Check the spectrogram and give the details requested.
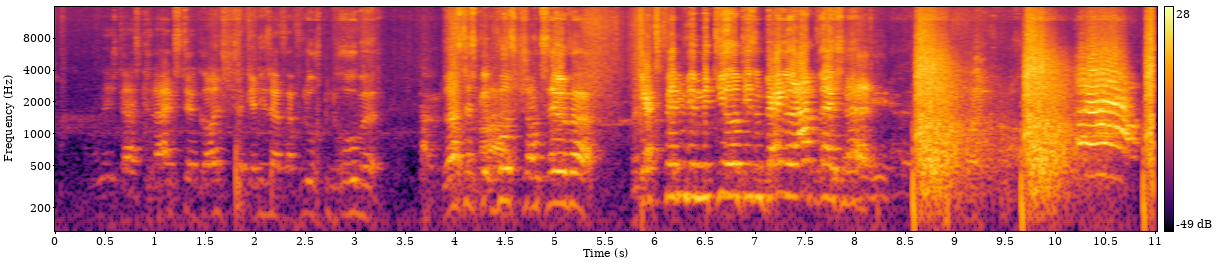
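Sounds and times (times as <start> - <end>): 
speech: 0.7 - 9.4
pistol shots: 8.6 - 11.0.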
